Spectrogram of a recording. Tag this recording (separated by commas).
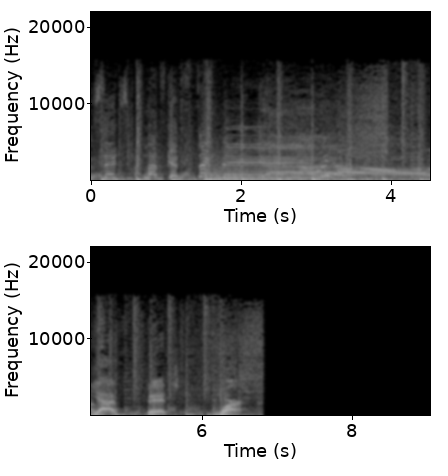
Speech, Music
